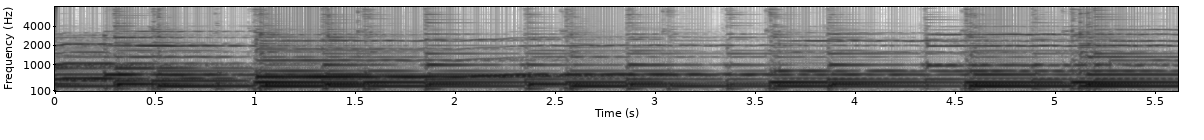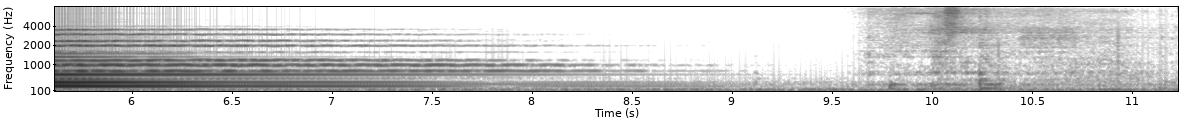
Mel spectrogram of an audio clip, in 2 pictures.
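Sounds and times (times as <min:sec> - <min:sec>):
Hawaiian cowboy instrumental music: 0:00.0 - 0:08.0.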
